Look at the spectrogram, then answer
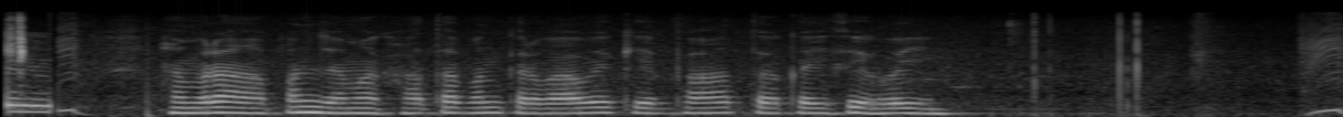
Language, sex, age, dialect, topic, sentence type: Bhojpuri, male, 25-30, Southern / Standard, banking, question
